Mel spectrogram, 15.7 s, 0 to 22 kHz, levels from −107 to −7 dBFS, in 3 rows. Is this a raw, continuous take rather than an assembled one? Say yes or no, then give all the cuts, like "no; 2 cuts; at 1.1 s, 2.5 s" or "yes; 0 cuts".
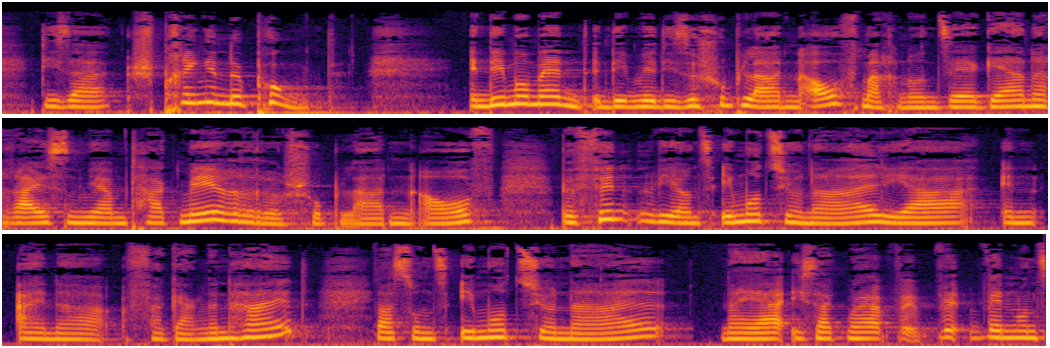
no; 3 cuts; at 10.4 s, 12.3 s, 13.9 s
